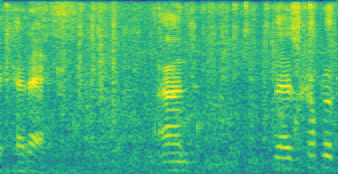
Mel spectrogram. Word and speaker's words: Jerez: And in terms of Jerez, in terms of why I can't pronounce it, is because I'm used to saying it the Spanish way, Jerez.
